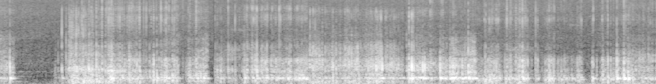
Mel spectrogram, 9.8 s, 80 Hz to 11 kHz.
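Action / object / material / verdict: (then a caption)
scrape / foam microphone windscreen / foam / none. Long nails of both hands scratch a black foam windscreen over a microphone, making a dense, muffled scratching and rustling with a low rumbling hum around 215 Hz. After a brief quiet start, the scratching runs almost continuously, dipping only in short pauses and never growing bright.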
